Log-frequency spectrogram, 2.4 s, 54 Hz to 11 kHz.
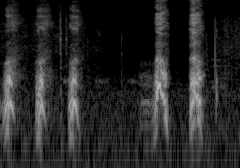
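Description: A puppy in The Sims 4 gives a series of short whimpering yelps, three quick ones, a pause, then two more, close and fairly soft.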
